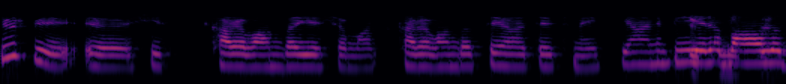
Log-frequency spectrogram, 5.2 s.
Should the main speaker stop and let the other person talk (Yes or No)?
No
